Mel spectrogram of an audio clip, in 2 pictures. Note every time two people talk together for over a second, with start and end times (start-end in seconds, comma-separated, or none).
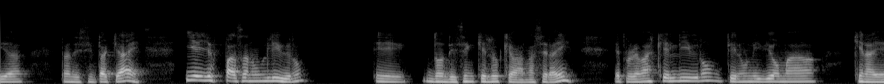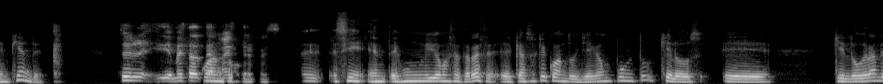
none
